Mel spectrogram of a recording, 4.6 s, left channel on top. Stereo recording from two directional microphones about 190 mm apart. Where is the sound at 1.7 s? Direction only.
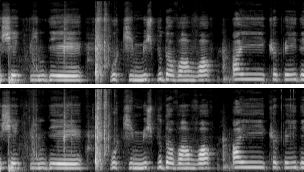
15° left (ahead or behind).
